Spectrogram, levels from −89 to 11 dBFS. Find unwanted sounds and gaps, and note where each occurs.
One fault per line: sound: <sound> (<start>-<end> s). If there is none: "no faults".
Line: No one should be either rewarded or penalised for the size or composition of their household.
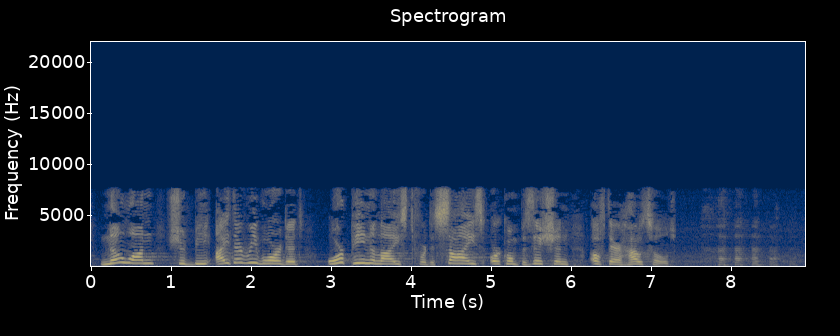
sound: laugh (7.6-8.9 s)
